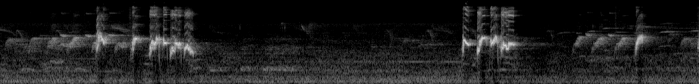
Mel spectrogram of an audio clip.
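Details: Morning song of a red-whiskered bulbul, played to train caged birds in the mature wild double-note style: two loud chattering warbled phrases and a softer third, separated by quiet gaps.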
